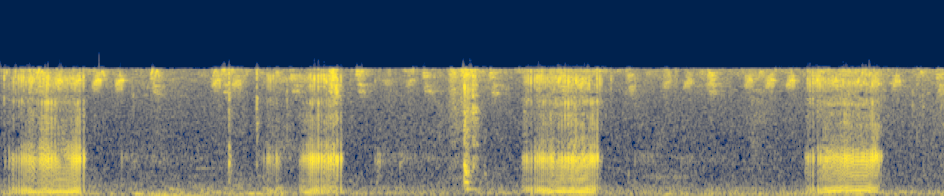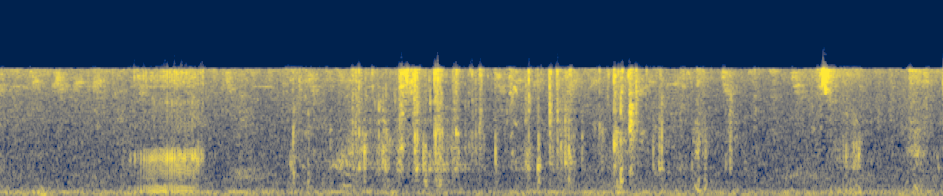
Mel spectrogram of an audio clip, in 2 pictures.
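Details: Sleeping dog snoring in loud, rasping, broadband breaths that recur roughly every two and a half to three seconds, strongest in the first twelve seconds, then fading into softer, irregular breathing noises indoors.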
